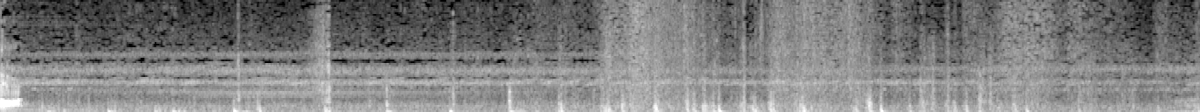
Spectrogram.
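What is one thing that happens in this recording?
Footsteps crunch on wood and gravel.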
